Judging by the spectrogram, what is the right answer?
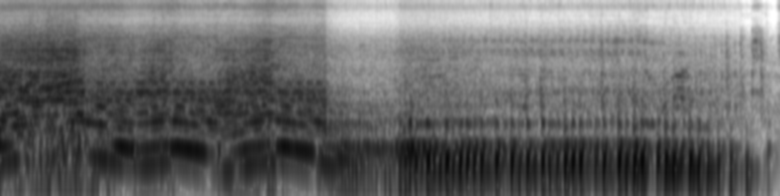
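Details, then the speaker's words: Honda Supra motorcycle, weak and sluggish on hills: revs drop to idle with an uneven metallic clatter over the engine beat from a loose, worn clutch housing on the right side of the block. Clutch housing rattle. "jadi suara mesinnya sudah halus di bagian blok kanan sudah tidak ada jadi suara gemeretak atau pletok yang seperti sebelumnya bongkar jadi beberapa jalannya ada di bagian rumah kopling janda yang yang oblak tadi"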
